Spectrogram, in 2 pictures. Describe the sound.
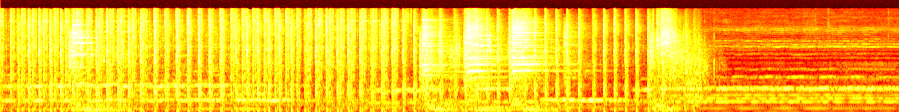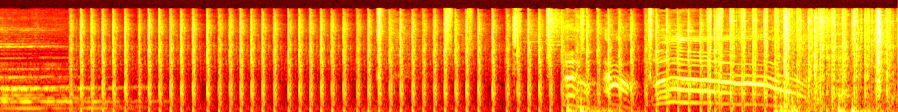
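Rapid machine-gun fire in a shootout involving federal agents in Detroit: dense, loud, continuous bursts, a brief break filled with a ringing tone, then sustained fire resumes to the end.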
